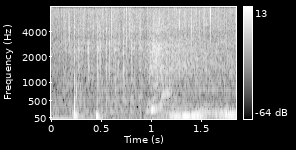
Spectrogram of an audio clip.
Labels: {"label": "anthrophony, boat engine", "recorder": "SoundTrap 500"}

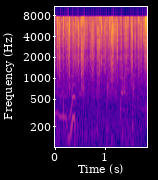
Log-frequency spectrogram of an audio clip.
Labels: {"label": "biophony, cascading saw", "recorder": "SoundTrap 600 or HydroMoth"}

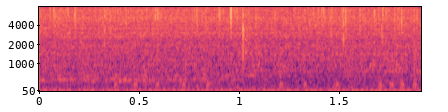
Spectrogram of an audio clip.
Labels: {"label": "biophony", "recorder": "SoundTrap 500"}
{"label": "anthrophony, boat engine", "recorder": "SoundTrap 500"}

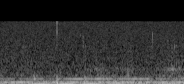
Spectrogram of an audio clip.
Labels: {"label": "anthrophony, boat engine", "recorder": "SoundTrap 300"}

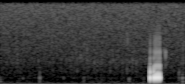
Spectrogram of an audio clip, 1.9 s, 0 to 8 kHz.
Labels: {"label": "biophony, knock croak", "recorder": "SoundTrap 300"}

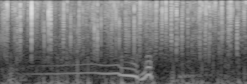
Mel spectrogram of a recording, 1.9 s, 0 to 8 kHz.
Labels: {"label": "biophony, cascading saw", "recorder": "SoundTrap 600 or HydroMoth"}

